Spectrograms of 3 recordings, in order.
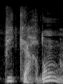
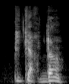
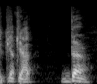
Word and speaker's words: Picardan: Vous dites Picardon, hein ? – Picardin. – C'est Picardin. P-I-C-A-R-D-A-N. – Et ça se prononce Picardin.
